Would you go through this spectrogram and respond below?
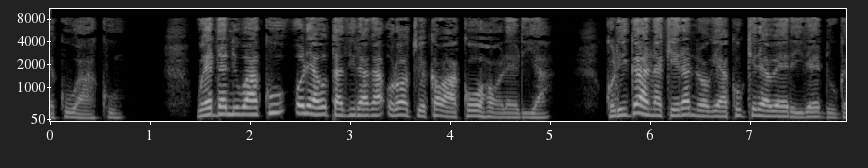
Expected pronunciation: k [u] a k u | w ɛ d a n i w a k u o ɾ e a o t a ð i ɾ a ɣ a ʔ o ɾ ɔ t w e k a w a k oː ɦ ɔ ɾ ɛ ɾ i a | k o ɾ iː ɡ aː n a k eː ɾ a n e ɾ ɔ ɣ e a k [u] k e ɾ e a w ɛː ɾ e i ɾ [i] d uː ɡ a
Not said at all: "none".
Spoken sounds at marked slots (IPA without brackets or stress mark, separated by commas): u, u, ɛ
